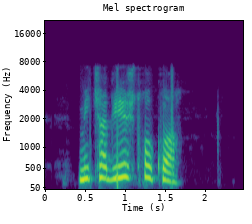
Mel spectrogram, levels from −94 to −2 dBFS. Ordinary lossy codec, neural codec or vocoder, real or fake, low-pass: Opus, 32 kbps; vocoder, 24 kHz, 100 mel bands, Vocos; fake; 7.2 kHz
